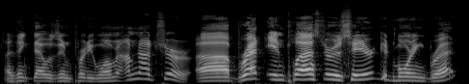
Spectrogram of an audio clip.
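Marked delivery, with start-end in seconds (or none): none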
